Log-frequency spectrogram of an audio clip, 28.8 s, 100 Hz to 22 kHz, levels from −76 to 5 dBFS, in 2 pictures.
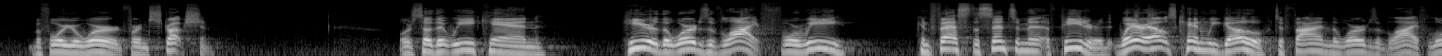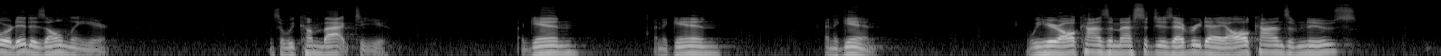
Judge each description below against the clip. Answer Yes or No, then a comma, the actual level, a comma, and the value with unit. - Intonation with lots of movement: No, average, 4.2 semitones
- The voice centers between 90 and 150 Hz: Yes, medium, 140 Hz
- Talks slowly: Yes, slow, 130 wpm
